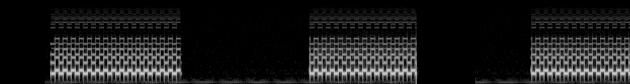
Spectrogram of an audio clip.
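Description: Telephone ringing with a fast trill, three rings of a little over a second each, the last cut off just after the others; the call is ringing out unanswered until an answering machine picks up.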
